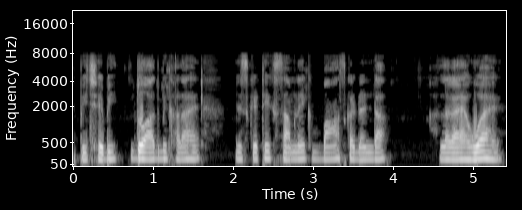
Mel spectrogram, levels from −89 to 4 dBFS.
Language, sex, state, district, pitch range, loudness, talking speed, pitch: Hindi, male, Uttar Pradesh, Lucknow, 135-145 Hz, -20 LUFS, 175 wpm, 140 Hz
